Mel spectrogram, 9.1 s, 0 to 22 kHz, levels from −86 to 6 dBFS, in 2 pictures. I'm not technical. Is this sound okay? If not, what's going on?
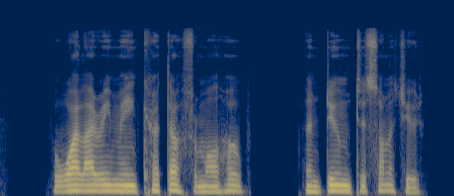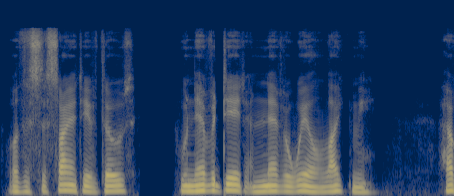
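Yes, no faults: the speech came over an ordinary internet call, which trims the highest frequencies above about 12 kHz, and the background drops to silence in the pauses, both normal for that kind of connection.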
